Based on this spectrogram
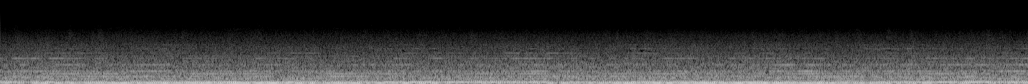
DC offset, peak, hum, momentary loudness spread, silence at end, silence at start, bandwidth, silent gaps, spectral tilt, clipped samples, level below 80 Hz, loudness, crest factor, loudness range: under 0.1%; -8 dBFS; none; 3 LU; 0 s; 0 s; 4.7 kHz; none; -9.5 dB/octave; under 0.1%; -22 dBFS; -22 LUFS; 12 dB; 1 LU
